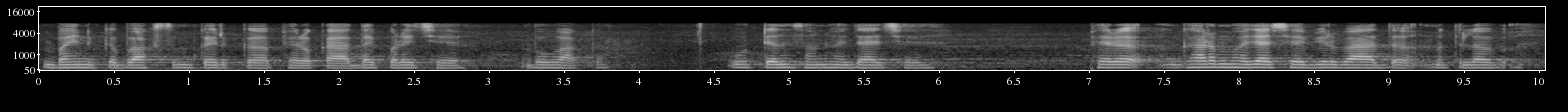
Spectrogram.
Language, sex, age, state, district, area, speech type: Maithili, female, 30-45, Bihar, Begusarai, rural, spontaneous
